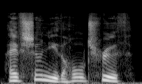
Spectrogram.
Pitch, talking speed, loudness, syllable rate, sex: 165 Hz, 295 wpm, -15 LUFS, 6.6 syllables/s, male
